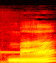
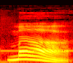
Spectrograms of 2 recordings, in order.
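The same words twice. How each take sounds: First: The pitch glides up from low to mid. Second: The pitch glides down from high to low. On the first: It means hemp. "um tom deslizante de baixo para médio" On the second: It means to scold. "um tom deslizante de alto para baixo"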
